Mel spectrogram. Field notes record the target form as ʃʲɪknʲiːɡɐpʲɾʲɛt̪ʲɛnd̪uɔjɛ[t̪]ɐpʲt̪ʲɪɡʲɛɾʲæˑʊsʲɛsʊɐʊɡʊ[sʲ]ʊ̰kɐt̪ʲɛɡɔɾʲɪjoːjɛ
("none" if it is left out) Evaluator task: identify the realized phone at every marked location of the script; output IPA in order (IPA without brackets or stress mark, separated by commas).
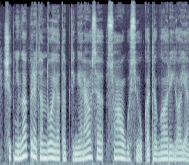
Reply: t̪, sʲ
